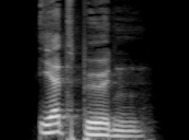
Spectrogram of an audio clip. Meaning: plural of Erdboden
- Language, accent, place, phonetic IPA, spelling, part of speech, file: German, Germany, Berlin, [ˈeːɐ̯tˌbøːdn̩], Erdböden, noun, De-Erdböden.ogg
